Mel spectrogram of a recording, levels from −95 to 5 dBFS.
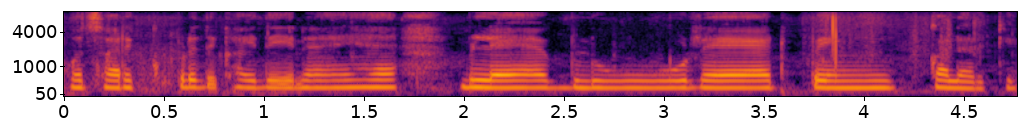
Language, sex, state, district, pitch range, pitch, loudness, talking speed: Hindi, female, Bihar, Darbhanga, 210-215 Hz, 215 Hz, -24 LUFS, 165 wpm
